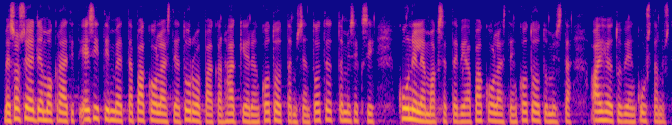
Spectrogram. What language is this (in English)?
Finnish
